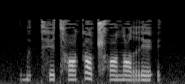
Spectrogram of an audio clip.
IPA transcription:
bɪʔkʰetʰɑ kɑʈ͡ʂʰɑnɑreʔ

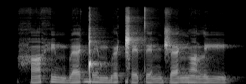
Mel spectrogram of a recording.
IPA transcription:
hãhi mbɛɡ͡ǃe mbɘǁete nd͡ʒɛŋɡã li

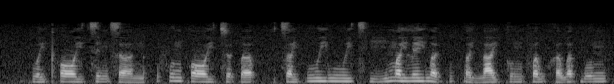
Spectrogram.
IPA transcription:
kʷɐ˨˥jpʰɔː˨j t͡sɪ˧ŋsɐ˨˩n | fʊ˥ŋkɔː˨jt͡sɵ˨t̚ ɐ˨˥p̚ | t͡sɐ˨jpuː˥j wuː˧jt͡sʰiː˨˥mɐ˥j le˥jwɐ˨˥j kʷɪ˨˥k̚wɐ˨˩jn̪aː˧j kʊ˧ŋfɐ˧w hɐ˨˥wɐ˨˥k̚ wʊ˥ŋ

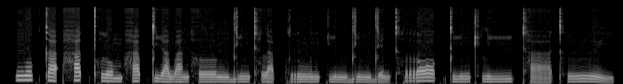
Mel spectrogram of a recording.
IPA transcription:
wo˥˩k̚ta˦˥ʔha˥˩t̚ pʰlo˧mha˦˥p̚ ti˧a̯wa˧nhɤː˧ŋ di˧nkʰla˨˩p̚kruː˧nki˧n di˧nde˨˩n kʰrɔː˥˩k̚ti˦˥nkʰliː˦˥ kʰaː˩˦kʰɯː˥˩j

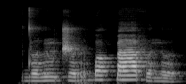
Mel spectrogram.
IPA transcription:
do˨lũ˨t͡ʃo˨rɓɔ˦ k͡paː˦fʊ˨nʊ˨

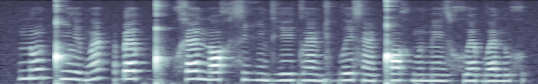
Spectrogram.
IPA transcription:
nõ ǃĩleɡʷæ̃ | ɓækʷɡ͡ǃokʷ xæ nɒxsiɦĩ dʱeɡlæ̃ɡi ɡʷesæ̃ ǃɒxɡʷĩ mẽz xʷæ ɡʷænux

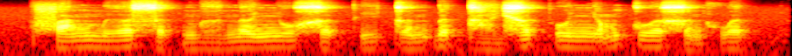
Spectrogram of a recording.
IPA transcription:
fa˨˦ŋmɨ˨˦ə̯ sə˨˩t̚mə̤ː˨˩nəː˧ ɲu˧xə˨˩t̚ ʔi˨˦kə˨˦n ɗə˦˥t̚ɣa̤˨˩j ɣə˦˥t̚ʔu˧ ɲə̰˧˥mku˧ə̯ xə̰˧˨nhwə˦˥t̚

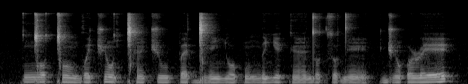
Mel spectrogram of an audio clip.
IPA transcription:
ŋ͡ǀoǀõ ɡʷet͡ʃõ ǀʰɛ̃t͡ʃu pɛɡ͡ǀẽ ʎo pũŋə ʎekɛ̃ dot͡sodẽ | d͡ʒõʔoɭe

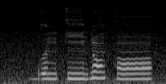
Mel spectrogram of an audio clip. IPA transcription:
bɤnkĩɗɔ̃ kɔ̃

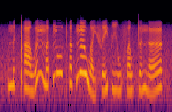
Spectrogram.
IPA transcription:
mɪ˨k̚pʰaː˨˩w ɵ˥nmɐ˨˥t̚ muː˥t̪ʰɐ˧k̚n̪œː˥ wɐ˨˩jfe˨˥jpiː˨wfɐ˨˧w t̪ɵ˨˧nn̪œː˨˧

